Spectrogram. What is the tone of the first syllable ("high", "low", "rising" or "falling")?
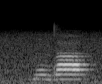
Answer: low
